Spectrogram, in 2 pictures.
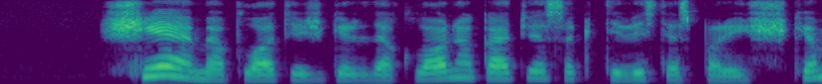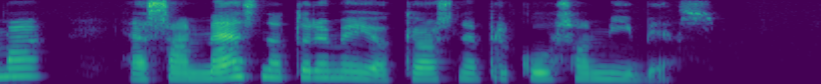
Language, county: Lithuanian, Alytus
